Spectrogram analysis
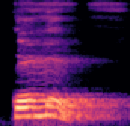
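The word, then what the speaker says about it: comment: कोमो, ईएनटी read नहीं होगा vowel का।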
